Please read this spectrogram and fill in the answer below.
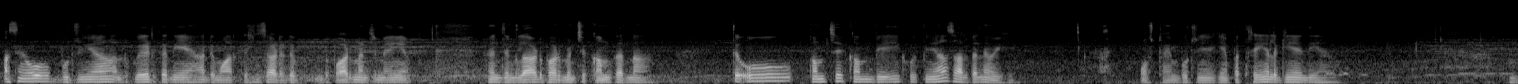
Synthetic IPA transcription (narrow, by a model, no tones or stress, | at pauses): əsẽːoːbʊdɾɪjãːlʊkeːʈkəɾnɪãːãːɖɪmaːɾkeːʃənsaːɖeːɖɪpaːɾʈmɛ̃ːɳʈt͡ʃmẽːɪ̃jãː | ɛ̃ːd͡ʒəŋɡlaːɖɪpaːɾʈmɛ̃ːɳʈt͡ʃkəmkəɾnaː | t̪eːʔoːkəmt͡ʃekəmbiːkoːiːpəɲd͡ʒaːsaːlpɛːlẽːɦoiːeː | ʊsʈaːimbʊdɾɪjãːd͡ʒkːãːpət̪ʰːɾeːjãːləɡɪjãːnd̪ɪjããː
